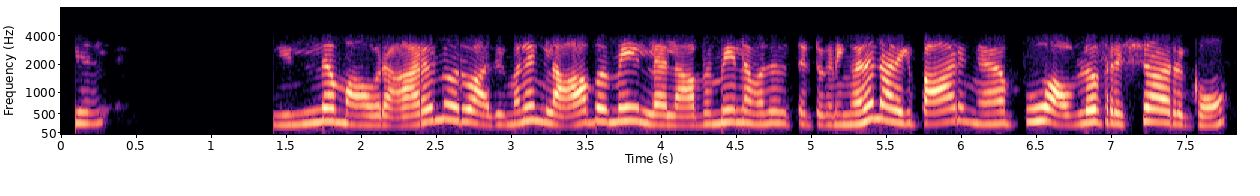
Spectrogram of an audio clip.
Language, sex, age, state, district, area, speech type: Tamil, female, 18-30, Tamil Nadu, Mayiladuthurai, rural, conversation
